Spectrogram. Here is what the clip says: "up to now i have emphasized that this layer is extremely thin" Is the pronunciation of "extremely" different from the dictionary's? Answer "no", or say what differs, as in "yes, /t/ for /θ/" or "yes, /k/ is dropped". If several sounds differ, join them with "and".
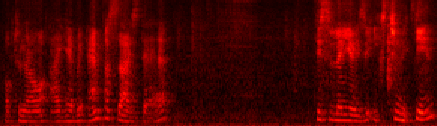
yes, /ɹ/ is dropped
